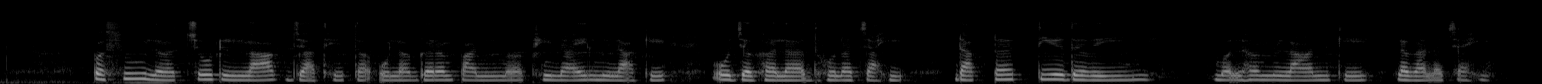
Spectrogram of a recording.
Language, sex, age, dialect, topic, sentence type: Chhattisgarhi, female, 18-24, Western/Budati/Khatahi, agriculture, statement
